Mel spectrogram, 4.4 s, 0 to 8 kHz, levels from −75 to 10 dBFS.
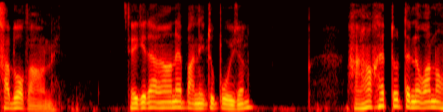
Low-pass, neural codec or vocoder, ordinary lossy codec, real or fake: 7.2 kHz; codec, 16 kHz, 2 kbps, X-Codec, WavLM features, trained on Multilingual LibriSpeech; none; fake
